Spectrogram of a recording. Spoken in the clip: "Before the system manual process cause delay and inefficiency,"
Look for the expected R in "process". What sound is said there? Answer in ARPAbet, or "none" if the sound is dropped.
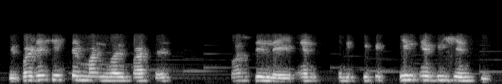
none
